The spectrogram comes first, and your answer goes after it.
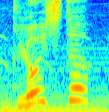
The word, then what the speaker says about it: cloister: let you know that Cloister rhymes with moisture why ah I skipped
